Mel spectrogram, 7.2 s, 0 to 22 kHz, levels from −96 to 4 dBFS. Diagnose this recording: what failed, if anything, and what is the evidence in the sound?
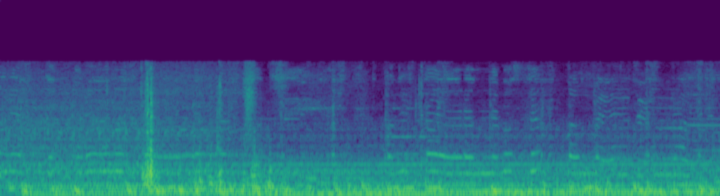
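The sound is dull and boxed-in from start to finish, with nothing present above 7 kHz, and the tonal parts carry a rough, fluttering grain around them. The failure sits at the codec stage, likely Dolby Digital compression run at a very low rate; the damage is heavy enough to fit a bitrate around 40 kbps. Starved of bits, the encoder cuts the top of the band and leaves many frequency lines with no mantissa data, so the decoder fills those gaps with dither noise.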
